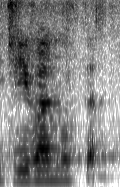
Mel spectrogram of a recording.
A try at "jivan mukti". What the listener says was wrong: Jivan Mukti, not Mukta.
